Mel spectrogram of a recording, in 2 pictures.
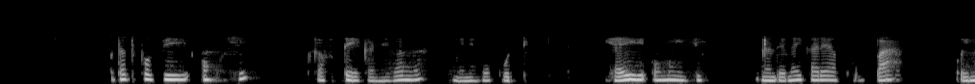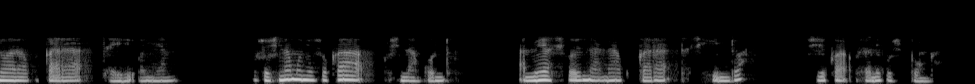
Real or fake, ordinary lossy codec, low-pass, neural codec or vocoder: fake; AAC, 16 kbps; 3.6 kHz; vocoder, 44.1 kHz, 128 mel bands every 256 samples, BigVGAN v2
